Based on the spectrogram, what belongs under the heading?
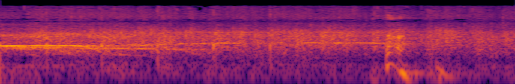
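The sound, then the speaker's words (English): An audience applauds steadily, giving God a hand of praise, dense overlapping clapping for the full stretch, with a faint voice or two rising briefly beneath it near the end. “Let's give God a hand of praise. There we go.”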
